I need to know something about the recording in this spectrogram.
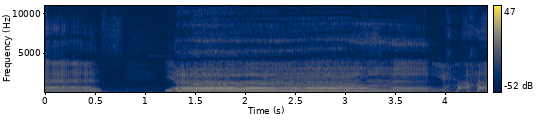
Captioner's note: grunting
